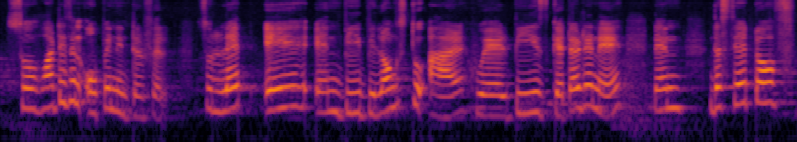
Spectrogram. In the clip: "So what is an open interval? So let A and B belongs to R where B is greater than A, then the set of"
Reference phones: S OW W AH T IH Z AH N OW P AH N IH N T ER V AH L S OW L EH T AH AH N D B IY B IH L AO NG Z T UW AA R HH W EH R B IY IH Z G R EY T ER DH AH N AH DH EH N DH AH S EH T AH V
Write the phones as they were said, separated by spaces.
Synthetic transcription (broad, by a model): S OW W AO T IH Z AH N OW P AH N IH N T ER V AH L S OW L EH T AH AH N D B IY B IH L AO NG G T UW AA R HH W EH R B IY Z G EY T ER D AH N AH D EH N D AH S EH T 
